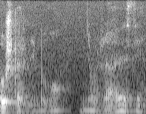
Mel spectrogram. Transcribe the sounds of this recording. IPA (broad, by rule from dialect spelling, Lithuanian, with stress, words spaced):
ˈʊʃʲpʲɛrnɐɪ bʊˈʋɐʊ nʊʋɐˈʒɑːʋʲɪs tʲɪ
